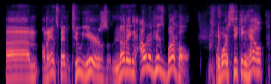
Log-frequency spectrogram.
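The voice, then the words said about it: Mock newscaster voice. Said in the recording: “This is my newscaster voice.”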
